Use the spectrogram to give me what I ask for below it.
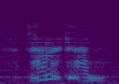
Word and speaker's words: Tarakan: Tarakan is more real than you okay, are.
